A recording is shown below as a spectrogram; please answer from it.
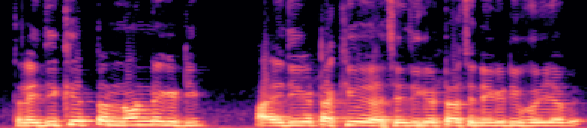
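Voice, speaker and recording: A man teaching a math lesson in a relaxed classroom style, often asking whether students follow. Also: sits high, rapid-fire. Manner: conversational, checks understanding often.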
